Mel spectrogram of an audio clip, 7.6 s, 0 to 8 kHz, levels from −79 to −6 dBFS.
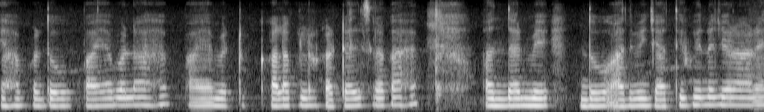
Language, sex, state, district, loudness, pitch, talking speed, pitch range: Hindi, female, Bihar, Vaishali, -20 LUFS, 190 Hz, 190 wpm, 180-200 Hz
